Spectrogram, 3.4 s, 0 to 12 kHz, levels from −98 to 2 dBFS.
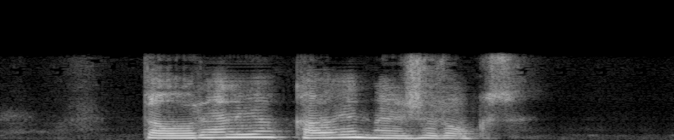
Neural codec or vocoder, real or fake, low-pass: codec, 16 kHz, 1.1 kbps, Voila-Tokenizer; fake; 7.2 kHz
